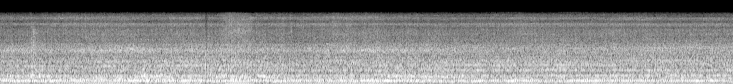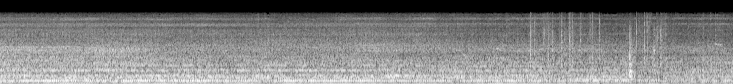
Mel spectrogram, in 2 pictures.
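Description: Forest harvester's diesel engine and hydraulics running steadily under load as the harvester head grips and handles a tree. A few sharp cracks of breaking wood and branches come near the end.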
